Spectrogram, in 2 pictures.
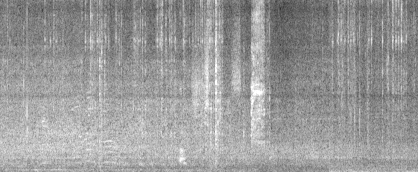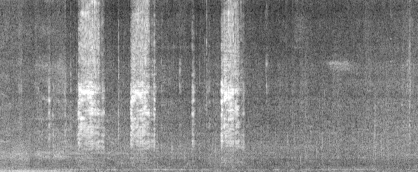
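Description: Wind rushing over the phone's microphone and tyre noise as a BMX bike is ridden along the street, a steady low rumble that swells for a few seconds midway. Several short hisses sound in the second half.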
